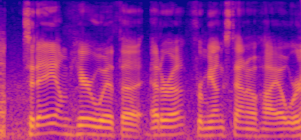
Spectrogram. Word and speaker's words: Edorra: That's how you pronounce Edorra? it. Yeah. It's Edorra. That's Edorra. All right.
